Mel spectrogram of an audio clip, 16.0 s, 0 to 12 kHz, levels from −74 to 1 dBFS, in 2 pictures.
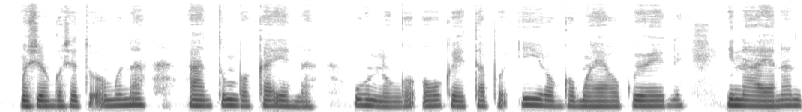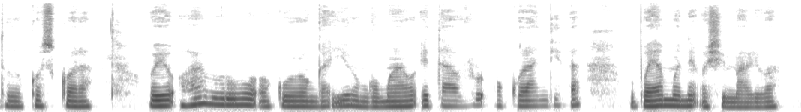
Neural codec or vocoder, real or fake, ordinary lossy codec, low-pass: none; real; MP3, 48 kbps; 10.8 kHz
